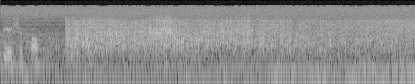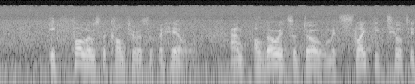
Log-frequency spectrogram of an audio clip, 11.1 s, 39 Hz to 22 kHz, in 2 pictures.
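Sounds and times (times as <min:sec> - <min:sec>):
fountain water splashing: 0:00.9 - 0:11.0.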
